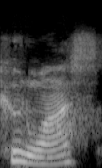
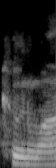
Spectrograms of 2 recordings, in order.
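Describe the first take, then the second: First: The final S sound is clearly pronounced. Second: The final S sound is left silent. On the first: The speaker calls it right. "because there's an E after the S, you pronounce the S" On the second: The speaker calls it wrong. "A lot of people call it Counois"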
